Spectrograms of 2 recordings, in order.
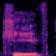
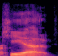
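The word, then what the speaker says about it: Kyiv: me absolutely batty because they're pronouncing it keeve everyone's pronouncing it keeve now and i'm like wait did they change their name what happened to kiev you know what i've been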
